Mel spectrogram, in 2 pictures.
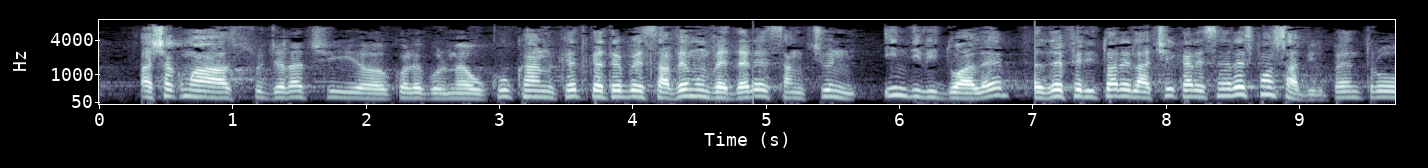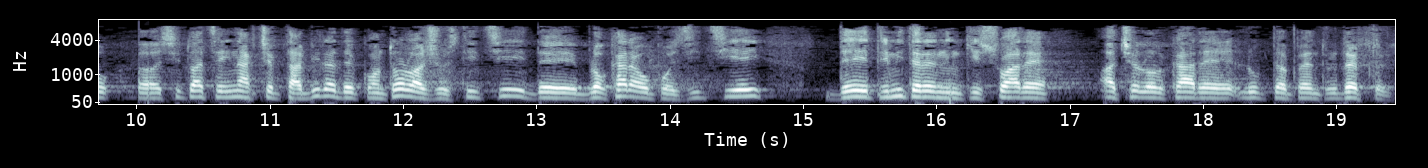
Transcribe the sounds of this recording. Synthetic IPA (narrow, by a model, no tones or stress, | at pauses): aʃakumasud͡ʒe̞ɾat̪ʃiko̞le̞ɡulme̞wkukankɾe̞d̪kət̪ɾe̞buje̞səave̞mɨnve̞d̪e̞ɾe̞saŋk̚t̪siunʲ | ind̪ivid̪uale̞re̞fe̞ɾit̪oaɾe̞lat͡ʃe̞jkaɾe̞sɨnt̪re̞spo̞nsabilʲpe̞nt̪ɾu | sit̪uat̪siainak̚t͡ʃe̞p̚t̪abiləd̪e̞ko̞nt̪ɾo̞lalʒust̪it̪sije̞jd̪e̞blo̞kaɾeao̞po̞zit̪sije̞j | d̪e̞t̪ɾimit̪e̞ɾe̞ɨnɨŋkʲiʃuaɾe̞ | at͡ʃe̞lo̞rkaɾe̞lup̚t̪əpe̞nt̪ɾud̪ɾe̞p̚t̪ulʲ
